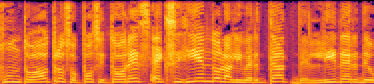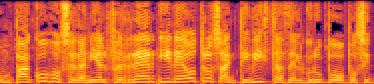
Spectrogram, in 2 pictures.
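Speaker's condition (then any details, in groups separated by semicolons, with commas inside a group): No condition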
